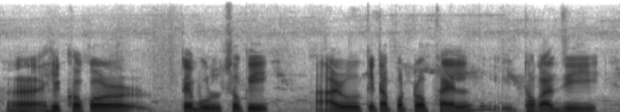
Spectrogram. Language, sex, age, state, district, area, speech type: Assamese, male, 60+, Assam, Dhemaji, rural, spontaneous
